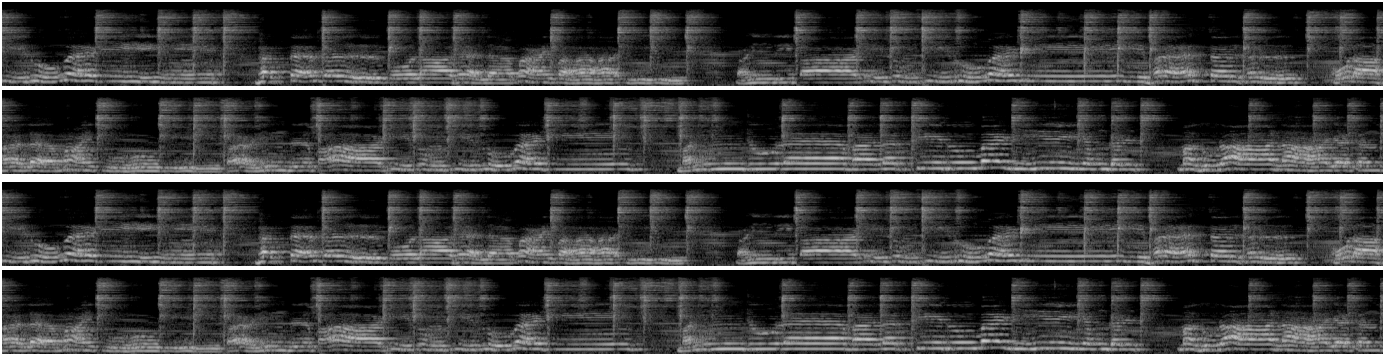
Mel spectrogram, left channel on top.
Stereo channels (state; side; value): identical; both; correlation 1.00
